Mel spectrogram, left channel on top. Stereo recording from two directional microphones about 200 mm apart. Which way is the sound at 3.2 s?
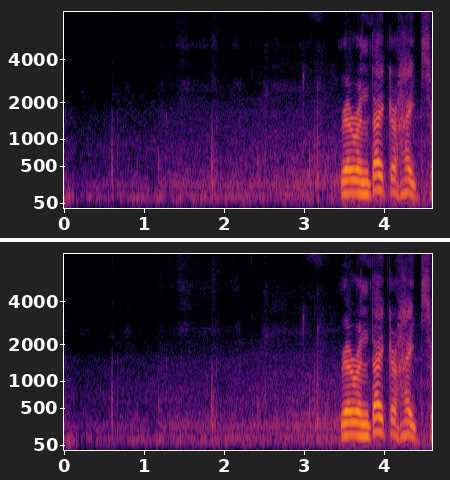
10° right (ahead or behind).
